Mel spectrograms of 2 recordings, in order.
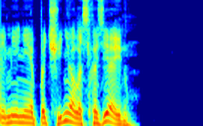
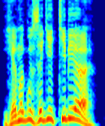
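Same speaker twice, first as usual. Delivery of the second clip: shouting; 7 semitones higher than usual. Acted. Sheva shouts back in battle.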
